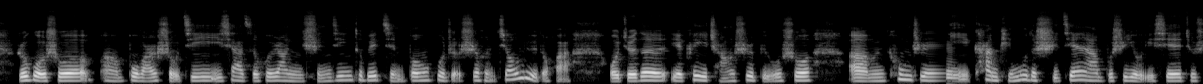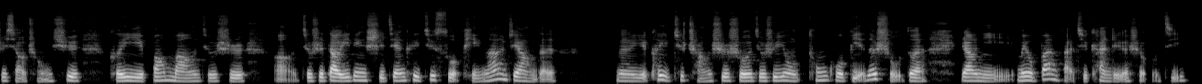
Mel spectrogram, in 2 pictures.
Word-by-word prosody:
如 185 Hz, +2 st, +5 dB
果 165 Hz, -4 st, +8 dB
说， 175 Hz, +3 st, +6 dB
呃， 165 Hz, -2 st, -7 dB
不 175 Hz, -, +3 dB
玩 155 Hz, -1 st, -2 dB
儿 165 Hz, -, 0 dB
手 -, -, -2 dB
机， 175 Hz, 0 st, -1 dB
一 -, -, -2 dB
下 175 Hz, +2 st, -5 dB
子 165 Hz, -1 st, -2 dB
会 175 Hz, +2 st, -1 dB
让 175 Hz, -3 st, -1 dB
你 150 Hz, -, -8 dB
神 150 Hz, +2 st, -8 dB
经 195 Hz, +2 st, -2 dB
特 200 Hz, 0 st, -5 dB
别 190 Hz, +1 st, +3 dB
紧 165 Hz, -6 st, -6 dB
绷， 180 Hz, +1 st, +2 dB
或 190 Hz, -2 st, -1 dB
者 170 Hz, -, -4 dB
是 185 Hz, -, -3 dB
很 175 Hz, -2 st, -7 dB
焦 225 Hz, +2 st, -1 dB
虑 295 Hz, +1 st, +2 dB
的 -, -, -5 dB
话。 -, -, -7 dB, 0.4 s
我 150 Hz, -, +2 dB
觉 160 Hz, +1 st, +7 dB
得 185 Hz, 0 st, +7 dB
也 160 Hz, -, +3 dB
可 185 Hz, -, -5 dB
以 190 Hz, -3 st, +5 dB
尝 165 Hz, -2 st, -9 dB
试， 190 Hz, +4 st, 0 dB
比 180 Hz, -, -7 dB
如 170 Hz, -, -2 dB
说， 185 Hz, +1 st, +4 dB, 0.3 s
呃， 160 Hz, +1 st, +1 dB
控 225 Hz, +1 st, -1 dB
制 175 Hz, -4 st, -1 dB
你 155 Hz, -1 st, -1 dB
看 200 Hz, -5 st, -2 dB
屏 170 Hz, -3 st, -6 dB
幕 215 Hz, +4 st, 0 dB
的 185 Hz, -, 0 dB
时 150 Hz, -, -5 dB
间 200 Hz, +4 st, +1 dB
啊， 175 Hz, -1 st, -3 dB
不 165 Hz, -, -8 dB
是 165 Hz, +1 st, -4 dB
有 165 Hz, -3 st, +1 dB
一 80 Hz, -, -4 dB
些 165 Hz, -, +3 dB
就 165 Hz, 0 st, -7 dB
是 170 Hz, -, -5 dB
小 170 Hz, -, -6 dB
程 -, -, -11 dB
序 170 Hz, 0 st, 0 dB, 0.3 s
可 160 Hz, -, +4 dB
以 165 Hz, -1 st, +4 dB
帮 180 Hz, +3 st, -2 dB
忙， 155 Hz, -2 st, -3 dB
就 155 Hz, -2 st, -3 dB
是 150 Hz, -1 st, -1 dB, 0.3 s
呃， -, -, -8 dB
就 165 Hz, -, -1 dB
是 170 Hz, -, +2 dB
到 170 Hz, 0 st, +6 dB
一 160 Hz, -, +4 dB
定 185 Hz, 0 st, 0 dB
时 165 Hz, -4 st, -4 dB
间 175 Hz, +2 st, +1 dB
可 190 Hz, +2 st, +1 dB
以 -, -, -2 dB
去 195 Hz, +4 st, -1 dB
锁 205 Hz, -, -1 dB
屏 145 Hz, +2 st, -7 dB
啊， 225 Hz, +7 st, -1 dB
这 220 Hz, -4 st, -2 dB
样 165 Hz, -4 st, 0 dB
的， 80 Hz, -, -3 dB, 0.6 s
那 165 Hz, -, -3 dB
也 155 Hz, 0 st, -1 dB
可 -, -, -4 dB
以 210 Hz, -, +4 dB
去 185 Hz, +3 st, -7 dB
尝 160 Hz, -4 st, -10 dB
试 175 Hz, 0 st, 0 dB
说， 165 Hz, -1 st, +4 dB
就 165 Hz, -, 0 dB
是 175 Hz, +1 st, -1 dB
用 170 Hz, -3 st, 0 dB
通 190 Hz, +1 st, -5 dB
过 170 Hz, -4 st, +2 dB
别 165 Hz, -, -2 dB
的 225 Hz, +3 st, +5 dB
手 245 Hz, -, -4 dB
段， 155 Hz, -3 st, +1 dB, 0.3 s
让 170 Hz, -2 st, +2 dB
你 160 Hz, +6 st, -6 dB
没 180 Hz, -, +4 dB
有 185 Hz, -, +4 dB
办 230 Hz, +4 st, -1 dB
法 -, -, -6 dB
去 -, -, -7 dB
看 -, -, -5 dB
这 -, -, -3 dB
个 -, -, -2 dB
手 -, -, -7 dB, 0.2 s
机。 185 Hz, -, -9 dB
175 Hz, 280 characters per minute, -20 LUFS, 160-190 Hz, 0.6 s, 果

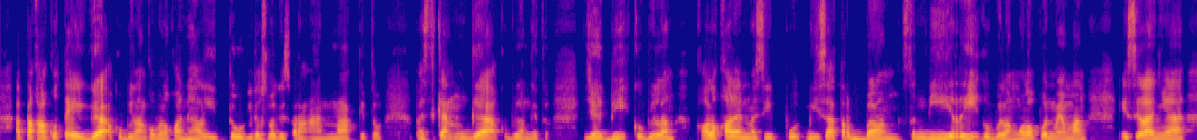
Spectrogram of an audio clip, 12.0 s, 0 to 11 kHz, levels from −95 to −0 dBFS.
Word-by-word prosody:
apakah 175 Hz, 0 st, +3 dB
aku 185 Hz, -, -3 dB
tega," 170 Hz, -1 st, +5 dB
kubilang, 160 Hz, -2 st, -4 dB
"aku 160 Hz, -, -4 dB
melakukan 155 Hz, +1 st, -3 dB
hal 155 Hz, -1 st, -2 dB
itu 160 Hz, +1 st, -2 dB
gitu, 160 Hz, +2 st, -3 dB
sebagai 155 Hz, -1 st, -3 dB
seorang 150 Hz, 0 st, -6 dB, 0.2 s
anak 155 Hz, 0 st, -4 dB
gitu. -, -, -12 dB, 0.4 s
Pastikan 175 Hz, +1 st, -2 dB
enggak!" 175 Hz, -1 st, +4 dB
Kubilang 150 Hz, -1 st, -6 dB
gitu. 150 Hz, -, -16 dB, 0.4 s
Jadi 160 Hz, +5 st, -1 dB
kubilang, 165 Hz, +2 st, 0 dB, 0.3 s
"Kalau 180 Hz, +3 st, +4 dB
kalian 180 Hz, -2 st, +4 dB
masih 170 Hz, +2 st, -5 dB
pu 175 Hz, -1 st, -3 dB
bisa 175 Hz, -2 st, -2 dB
terbang 170 Hz, +1 st, 0 dB
sendiri," 195 Hz, +2 st, +1 dB
kubilang, 165 Hz, -3 st, -1 dB
"walaupun 160 Hz, +2 st, +1 dB
memang 165 Hz, 0 st, -1 dB, 0.4 s
istilahnya 165 Hz, -1 st, +3 dB
170 Hz, 150 wpm, -23 LUFS, 160-180 Hz, 0.4 s, tega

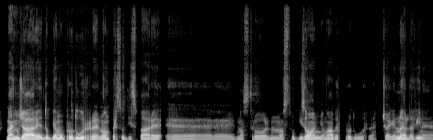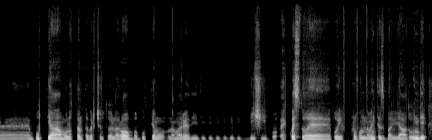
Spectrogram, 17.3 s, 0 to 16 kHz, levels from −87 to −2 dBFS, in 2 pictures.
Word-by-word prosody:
mangiare, 120 Hz, 0 st, +8 dB
dobbiamo 115 Hz, 0 st, +4 dB
produrre 120 Hz, -1 st, +4 dB
non 125 Hz, +2 st, +2 dB
per -, -, -4 dB
soddisfare, 110 Hz, -1 st, -2 dB
ehm, 95 Hz, -2 st, -9 dB
il 95 Hz, -, -14 dB
nostro 100 Hz, 0 st, -6 dB
il 100 Hz, -, -6 dB
nostro 100 Hz, +1 st, -8 dB
bisogno, 110 Hz, 0 st, +2 dB
ma 105 Hz, 0 st, 0 dB
per 100 Hz, -1 st, -5 dB
produrre. 100 Hz, 0 st, -10 dB
Cioè 100 Hz, -3 st, -5 dB
che 100 Hz, -, -4 dB
noi 120 Hz, +1 st, +5 dB
alla 100 Hz, -2 st, 0 dB
fine 95 Hz, -2 st, -7 dB
buttiamo 115 Hz, -1 st, +1 dB
l'80% 105 Hz, -1 st, -7 dB
della 95 Hz, 0 st, -5 dB
roba, 115 Hz, -4 st, +1 dB
buttiamo 105 Hz, +1 st, -7 dB
una 100 Hz, -1 st, -13 dB
marea 105 Hz, 0 st, -5 dB
di 100 Hz, 0 st, -11 dB
di 95 Hz, 0 st, -18 dB
di 95 Hz, -, -18 dB
di 100 Hz, -, -20 dB
di 95 Hz, -2 st, -24 dB
di 95 Hz, -, -15 dB
di 95 Hz, -, -21 dB
di 100 Hz, -, -8 dB
cibo 95 Hz, -1 st, -9 dB
e -, -, -12 dB
questo 140 Hz, -8 st, +1 dB
è 100 Hz, -3 st, 0 dB
poi 100 Hz, -2 st, -3 dB, 0.2 s
profondamente 105 Hz, +1 st, -3 dB
sbagliato. 100 Hz, -1 st, -6 dB
Quindi, 110 Hz, -1 st, +3 dB
105 Hz, 150 wpm, -23 LUFS, 100-115 Hz, 0.2 s, mangiare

